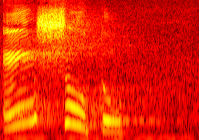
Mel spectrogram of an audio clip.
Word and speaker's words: enxuto: Em seguida, enxuto, CH. É muito interessante.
